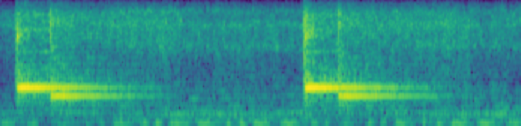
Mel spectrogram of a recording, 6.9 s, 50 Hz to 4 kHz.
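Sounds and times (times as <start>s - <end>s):
doorbell ding-dong chime: 0.2s - 2.1s, 4.0s - 5.9s.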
